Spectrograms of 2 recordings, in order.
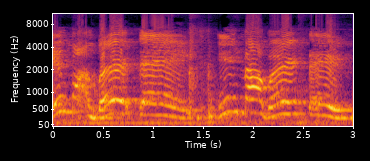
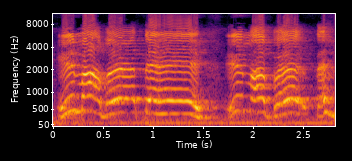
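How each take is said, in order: First: Put-on high, drawn-out sassy girl voice; mock the birthday girl, slow and high; ratchet voice. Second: Even higher, slower ratchet squeal. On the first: Vlogger mocking a ratchet birthday girl, high and drawn out. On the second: Retold or imitated. Vlogger exaggerating the ratchet birthday voice, higher still. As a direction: stretch every word out, sassy and loud. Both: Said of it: "that ratchet voice".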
